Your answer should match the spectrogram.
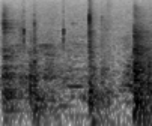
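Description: A few short knocks and clatters, about four over two seconds.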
